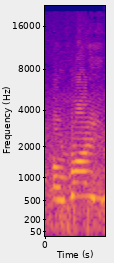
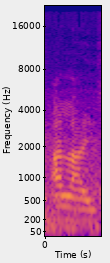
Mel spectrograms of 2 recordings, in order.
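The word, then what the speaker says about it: อะไร: Again, it's the ARAI. ARAI is with an R, but because Thais don't really pronounce the R's, it becomes ALAI.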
